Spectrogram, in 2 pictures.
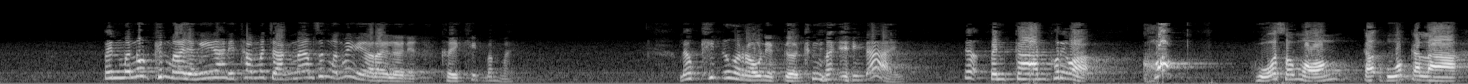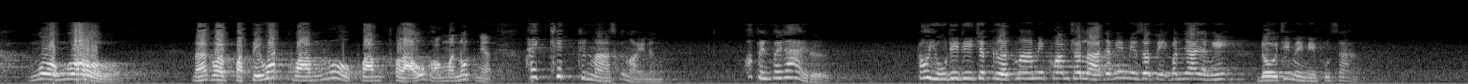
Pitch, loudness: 245 Hz, -13 LUFS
